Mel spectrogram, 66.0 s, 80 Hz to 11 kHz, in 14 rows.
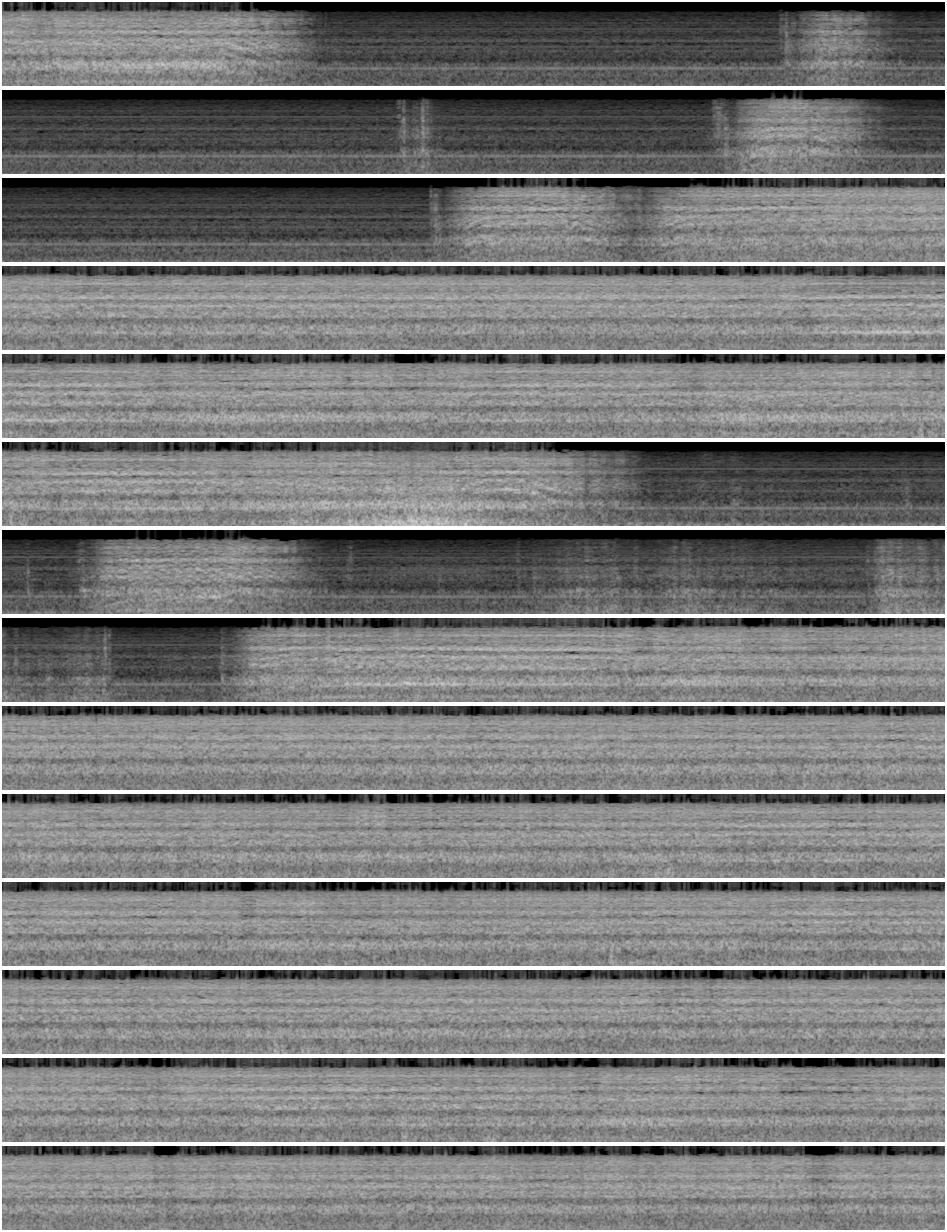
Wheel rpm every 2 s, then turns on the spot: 130, 0, 0, 0, 30, 20, 130, 200, 200, 200, 200, 200, 190, 50, 40, 10, 20, 150, 200, 200, 200, 200, 200, 200, 200, 200, 200, 200, 200, 200, 200, 200, 200.
30-34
